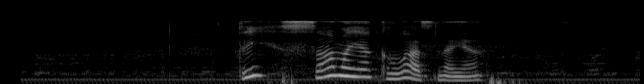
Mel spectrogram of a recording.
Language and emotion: Russian, positive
